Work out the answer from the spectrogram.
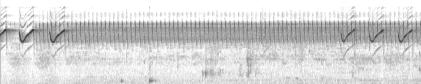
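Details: Hill prinia song used as a training lure to stimulate caged birds to sing: high, sharp upslurred whistles repeated, with a long continuous rapid buzzy trill between them.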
